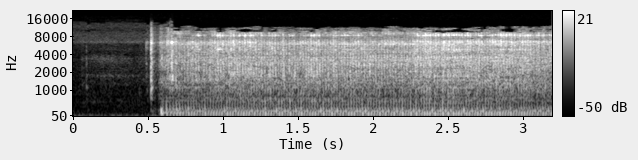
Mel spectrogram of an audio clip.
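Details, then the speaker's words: Old Kawasaki two-stroke edger, sat for months, started with fresh fuel; pulls over and catches at once, settling into a steady high buzzing run with no misses or surging. Still works good, normal running. "There it goes. And so, still works good. Old Kawasaki for you, Shingu. It's been sitting for months, and still goes alright with a bit of fresh fuel in it."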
